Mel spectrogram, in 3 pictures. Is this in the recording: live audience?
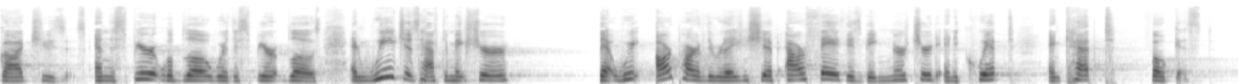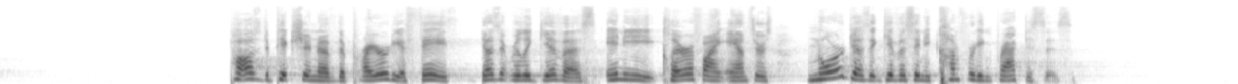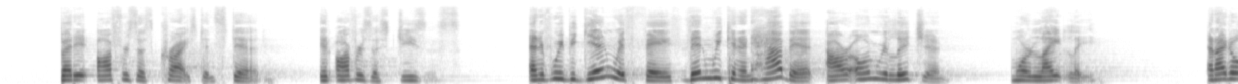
yes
